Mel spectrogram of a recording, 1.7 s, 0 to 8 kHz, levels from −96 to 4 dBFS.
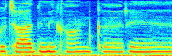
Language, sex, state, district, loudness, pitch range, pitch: Rajasthani, female, Rajasthan, Nagaur, -16 LUFS, 230-240 Hz, 240 Hz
